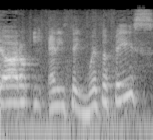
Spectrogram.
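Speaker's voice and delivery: usual speaking voice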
